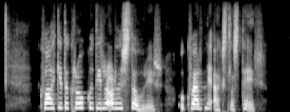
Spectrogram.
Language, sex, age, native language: Icelandic, female, 20-29, Icelandic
